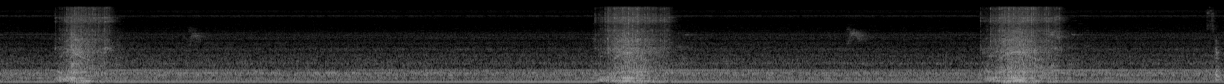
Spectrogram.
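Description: Industrial straight-stitch sewing machine with its motor humming steadily, and three short bursts of stitching about a second in, at about six seconds and near ten seconds, as a knit neckband is sewn round.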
